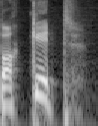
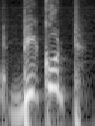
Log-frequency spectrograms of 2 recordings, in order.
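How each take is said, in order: First: The first vowel is an 'uh' sound. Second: The first vowel is an 'ee' sound. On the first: The speaker calls it right. "इसे पढ़ते हैं बकेट" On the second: The speaker calls it wrong. "इसे पढ़ेंगे बिकुट नहीं"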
